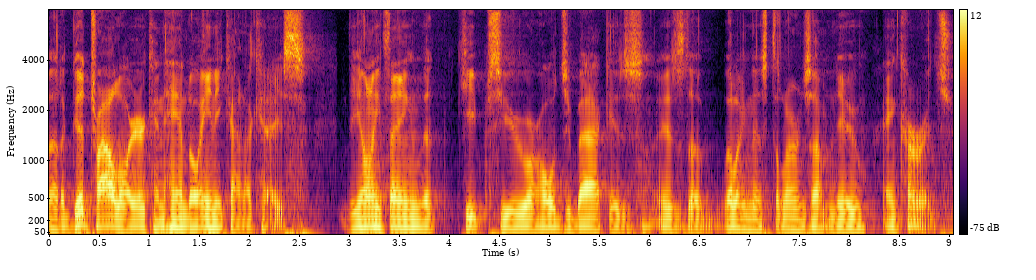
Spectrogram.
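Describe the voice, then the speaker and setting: An ordinary speaking voice, a man's, fairly low-pitched, moderate in pace, with ordinary pitch variation. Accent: American. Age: 60s. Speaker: trial lawyer. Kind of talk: interview.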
